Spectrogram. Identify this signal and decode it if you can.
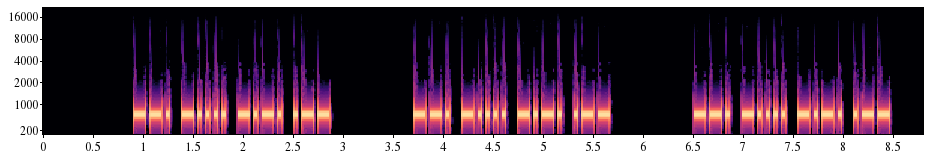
Morse code, heard as a keyed tone, about 30 wpm, 700 Hz. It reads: G6CW G6CW G6CW
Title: DXCC-100 Call Signs - 4 Characters - Repeated 3x - 30wpm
